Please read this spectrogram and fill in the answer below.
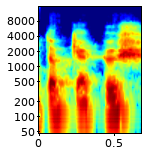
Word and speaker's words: Topkapı: point, mais en fait en turc ça s'écrit sans point sur le i et le i sans point se prononce e. Donc c'est pour ça qu'on dit Topkapı et vous allez le retrouver dans plusieurs noms de villes notamment.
